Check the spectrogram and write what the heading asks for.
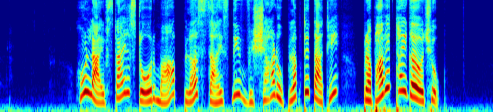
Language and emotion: Gujarati, surprised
